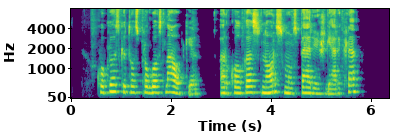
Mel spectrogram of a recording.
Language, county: Lithuanian, Alytus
